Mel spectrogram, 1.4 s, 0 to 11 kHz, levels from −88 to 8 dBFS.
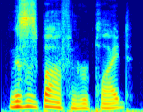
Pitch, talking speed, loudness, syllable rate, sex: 140 Hz, 125 wpm, -17 LUFS, 4.3 syllables/s, male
